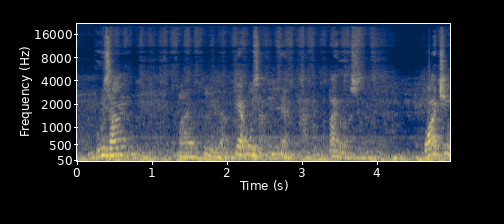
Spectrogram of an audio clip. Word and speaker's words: Uzan: And watching, help me with the pronunciation, Uzan? Milos Uzan.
